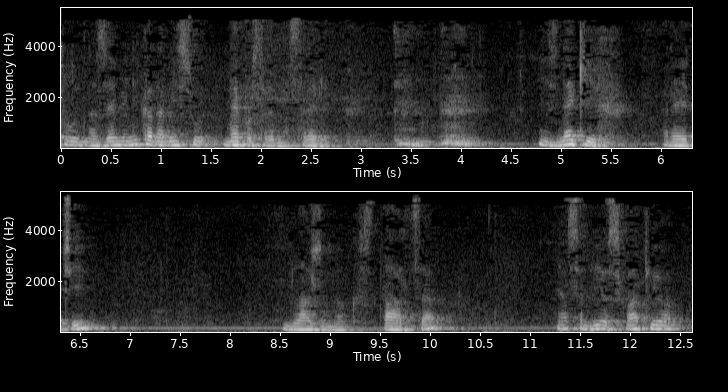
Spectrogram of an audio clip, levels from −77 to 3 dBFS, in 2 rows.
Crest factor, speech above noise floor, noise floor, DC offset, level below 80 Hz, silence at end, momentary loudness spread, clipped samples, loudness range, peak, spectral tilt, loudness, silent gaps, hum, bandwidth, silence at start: 20 dB; 21 dB; -44 dBFS; under 0.1%; -52 dBFS; 0 s; 23 LU; under 0.1%; 5 LU; -6 dBFS; -9 dB/octave; -24 LUFS; none; none; 5.4 kHz; 0 s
